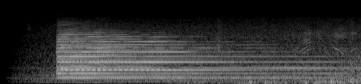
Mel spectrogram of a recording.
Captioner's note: bell rings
